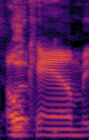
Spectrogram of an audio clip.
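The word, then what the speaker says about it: Occam: Worster but I in oam I guess so yeah I guess in okam is it okam it's oam that was another thing how it spelled o a k h m see if we screw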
